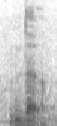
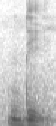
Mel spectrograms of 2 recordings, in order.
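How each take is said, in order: First: The word has a short, neutral vowel, like 'thuh'. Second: The word has a long 'ee' vowel, like 'thee'. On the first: It comes before a word starting with a consonant sound. "उच्चार हा द करायचा. द द मराठीतलं आपलं द" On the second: It comes before a word starting with a vowel sound. "उच्चार हा दी करायचा. दी मराठी दी"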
